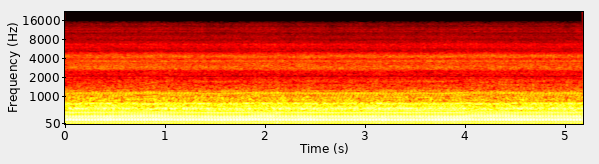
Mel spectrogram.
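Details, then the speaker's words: Troy-Bilt Tuffy tiller, Briggs engine, after fitting a brand-new carburetor and diaphragm: small single-cylinder engine popping at a steady, even rate of about three beats a second, no surging or misses; now runs better. "as you can hear that's better"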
